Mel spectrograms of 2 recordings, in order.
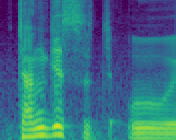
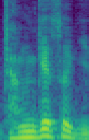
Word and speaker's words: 장제스: 현직 의원이고 근데 저 장제스 옛날 그 발음으로 하면 장개석이 되겠죠 장제스의 정손자입니다 그래서 상당한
